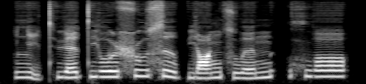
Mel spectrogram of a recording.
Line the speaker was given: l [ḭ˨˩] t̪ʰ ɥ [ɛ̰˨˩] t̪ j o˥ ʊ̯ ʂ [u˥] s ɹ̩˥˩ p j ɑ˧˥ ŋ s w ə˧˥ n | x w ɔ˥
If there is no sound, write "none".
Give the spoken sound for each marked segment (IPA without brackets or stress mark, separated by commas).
ḭ˨˩, ɛ˧˥, u˥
